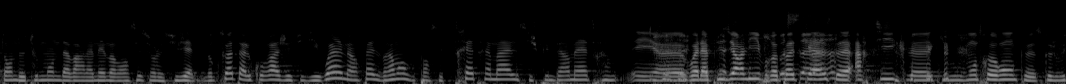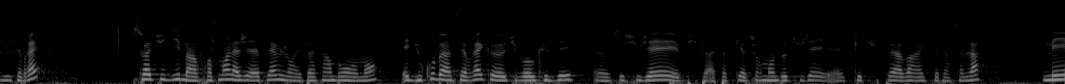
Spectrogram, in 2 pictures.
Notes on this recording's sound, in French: Cet épisode a été enregistré en public, lors du festival "Sans Oui C'est Non" en octobre 2022 à Strasbourg.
